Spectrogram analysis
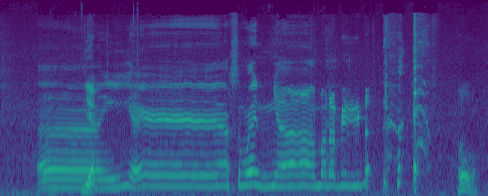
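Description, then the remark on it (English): A voice holds a long, wavering sung note from The Lion King, then breaks into a short fit of three or four sharp coughs followed by one more cough a moment later. “When the Lion King makes you cough.”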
